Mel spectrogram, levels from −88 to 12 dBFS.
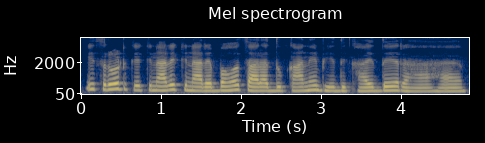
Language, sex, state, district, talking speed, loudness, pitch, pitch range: Hindi, female, Jharkhand, Garhwa, 160 wpm, -16 LUFS, 200 Hz, 195-235 Hz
